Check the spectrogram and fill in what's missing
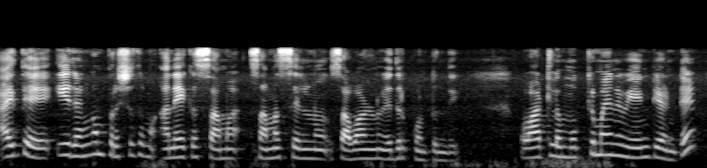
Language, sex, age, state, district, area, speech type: Telugu, female, 60+, Telangana, Hyderabad, urban, spontaneous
